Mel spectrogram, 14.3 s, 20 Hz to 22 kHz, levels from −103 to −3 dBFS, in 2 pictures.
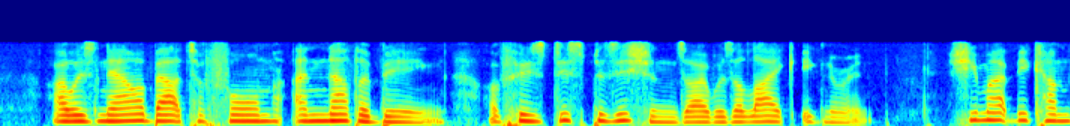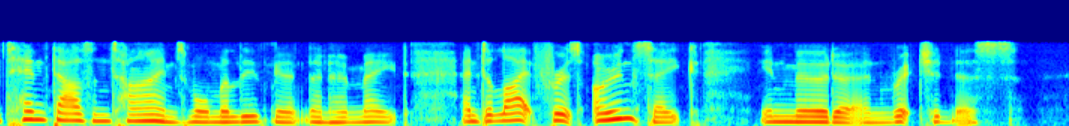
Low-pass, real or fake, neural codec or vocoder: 5.4 kHz; fake; codec, 16 kHz, 8 kbps, FunCodec, trained on Chinese and English, 25 frames a second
